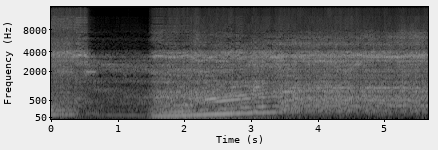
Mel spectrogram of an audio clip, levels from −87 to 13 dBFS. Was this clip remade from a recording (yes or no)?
yes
